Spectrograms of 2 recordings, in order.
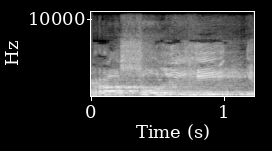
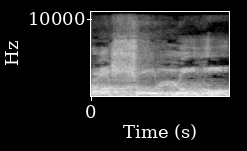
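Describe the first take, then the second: First: The word ends with i vowels: rasulihi. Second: The word ends with u vowels: rasuluhu. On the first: God disowns the Messenger too. The speaker calls it wrong. "itu bahaya artinya" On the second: The Messenger also disowns the polytheists. The speaker calls it right. "Bacanya domah rasuluhu"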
